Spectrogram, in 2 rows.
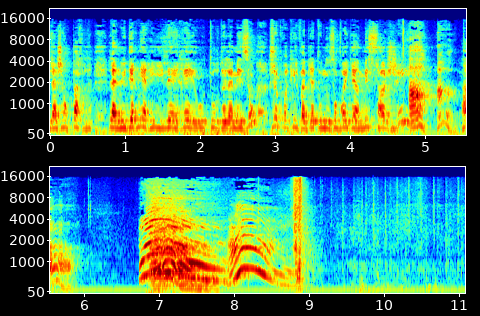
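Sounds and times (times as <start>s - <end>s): sharp crack: 8.7s - 9.2s.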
